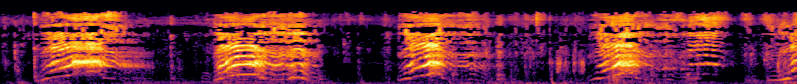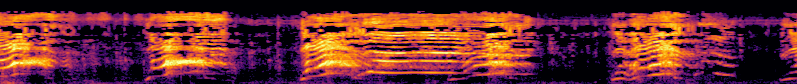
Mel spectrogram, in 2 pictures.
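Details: Goat farm in the Philippines, goats being given vitamins; a steady series of loud quavering bleats roughly every two seconds, one long trembling cry in the middle, voices faintly underneath.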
